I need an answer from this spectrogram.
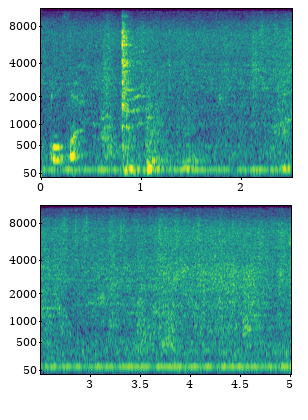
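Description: Goat trotters sizzling steadily as they fry in a green masala paste in a pressure cooker, with a couple of sharp knocks about a second in.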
